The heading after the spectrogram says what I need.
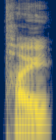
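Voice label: "teoi2", Cantonese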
